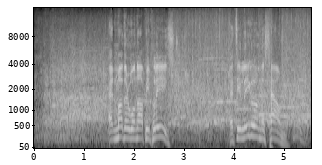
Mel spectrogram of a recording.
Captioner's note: laughter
